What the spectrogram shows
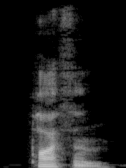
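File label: "python", Australian English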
